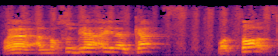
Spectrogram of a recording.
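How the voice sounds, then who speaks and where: A man's voice: sits high, quick pace. A man teaching Islamic law in a classroom lecture, repeating and restarting words and speaking straight to his students. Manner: addresses students directly, chuckles now and then. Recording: roomy, dull lo-fi lecture recording.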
